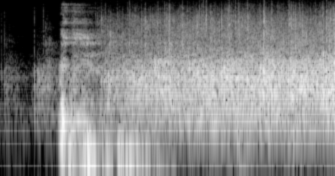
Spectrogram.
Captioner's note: applause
